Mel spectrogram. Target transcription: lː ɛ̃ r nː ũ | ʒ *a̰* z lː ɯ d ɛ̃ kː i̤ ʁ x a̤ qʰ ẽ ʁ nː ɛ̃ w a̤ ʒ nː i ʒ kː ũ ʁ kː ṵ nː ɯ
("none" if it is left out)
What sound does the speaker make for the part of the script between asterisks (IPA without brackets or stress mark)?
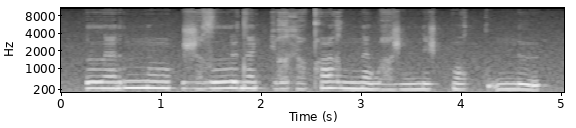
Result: a̤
